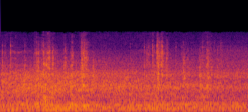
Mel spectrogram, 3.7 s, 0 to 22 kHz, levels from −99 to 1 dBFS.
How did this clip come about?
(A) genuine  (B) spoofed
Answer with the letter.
B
